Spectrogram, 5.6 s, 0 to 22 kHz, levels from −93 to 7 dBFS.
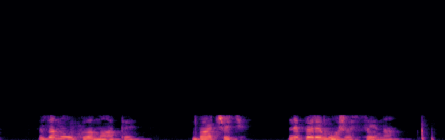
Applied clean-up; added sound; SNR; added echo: none; Bass drum; 16 dB; none.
